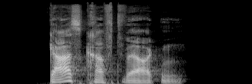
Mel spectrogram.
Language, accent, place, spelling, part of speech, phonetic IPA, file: German, Germany, Berlin, Gaskraftwerken, noun, [ˈɡaːskʁaftˌvɛʁkn̩], De-Gaskraftwerken.ogg
- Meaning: dative plural of Gaskraftwerk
